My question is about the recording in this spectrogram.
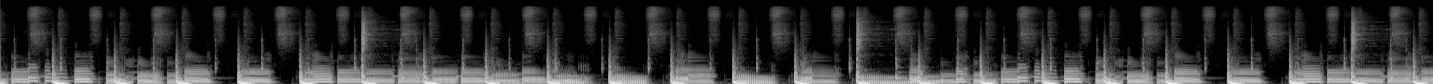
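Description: Electric bass guitar played live, a funky bass line over a backing track with a steady drum beat.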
